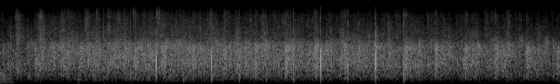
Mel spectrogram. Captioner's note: applause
